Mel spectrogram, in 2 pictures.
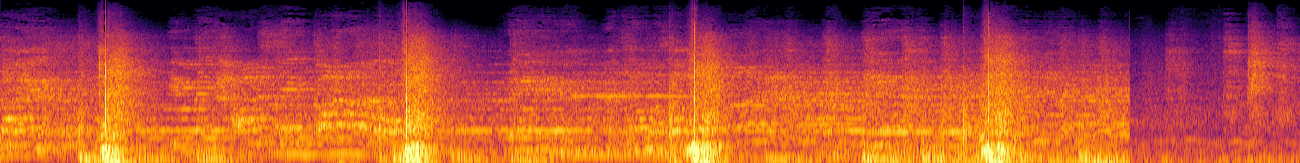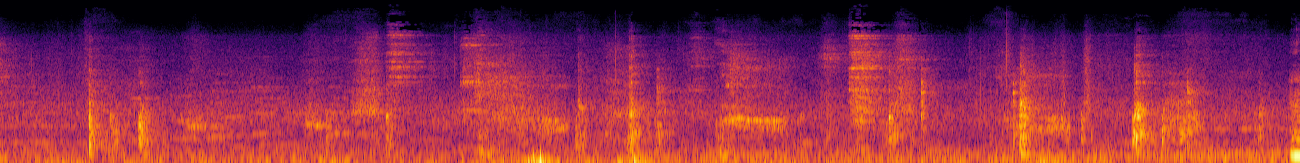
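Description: A medicine ball hitting a rubber gym floor four times, about three seconds apart, each a heavy thud, over background music. About eleven seconds in, the music and thuds stop and only quieter room sound with a few light taps remains.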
